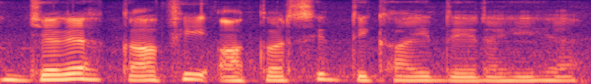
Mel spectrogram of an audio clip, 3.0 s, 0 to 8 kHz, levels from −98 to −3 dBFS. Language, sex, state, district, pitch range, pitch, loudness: Hindi, male, Arunachal Pradesh, Lower Dibang Valley, 140-170 Hz, 145 Hz, -16 LUFS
